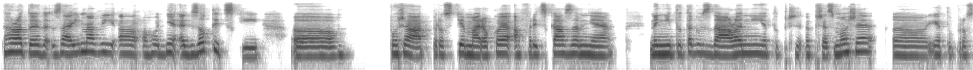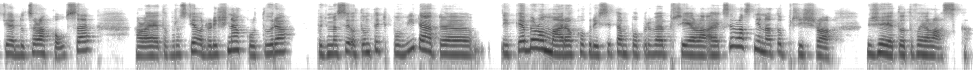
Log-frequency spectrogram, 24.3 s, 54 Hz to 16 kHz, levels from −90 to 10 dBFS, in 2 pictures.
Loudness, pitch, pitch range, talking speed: -22 LUFS, 205 Hz, 195-225 Hz, 145 wpm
